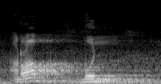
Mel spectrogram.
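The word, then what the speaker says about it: ربٌّ: Panjang ada alifnya. Tapi karena keseringan pengucapan maka alifnya lepas. Jadi dibaca rabbun sebagaimana Allah dari kata ilah alilah.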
